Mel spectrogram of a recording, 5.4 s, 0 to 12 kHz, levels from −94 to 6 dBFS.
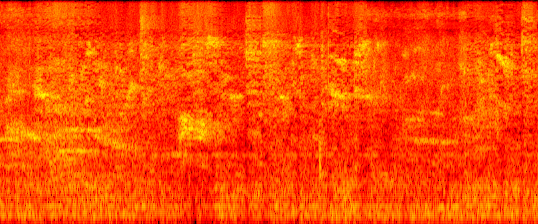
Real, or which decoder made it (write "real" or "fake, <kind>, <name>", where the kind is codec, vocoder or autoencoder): fake, vocoder, Vocos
